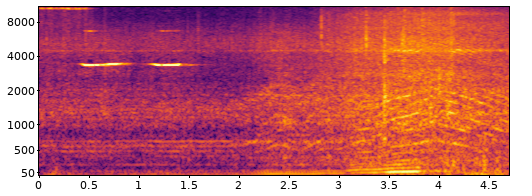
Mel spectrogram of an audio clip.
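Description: Car making a turn during a CV joint test, with engine and road noise rising into a louder low rumble and faint knocking toward the end, heard alone without talk.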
